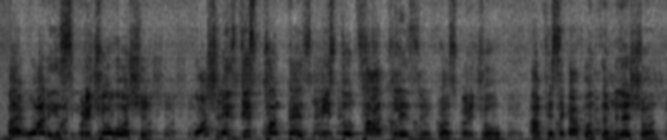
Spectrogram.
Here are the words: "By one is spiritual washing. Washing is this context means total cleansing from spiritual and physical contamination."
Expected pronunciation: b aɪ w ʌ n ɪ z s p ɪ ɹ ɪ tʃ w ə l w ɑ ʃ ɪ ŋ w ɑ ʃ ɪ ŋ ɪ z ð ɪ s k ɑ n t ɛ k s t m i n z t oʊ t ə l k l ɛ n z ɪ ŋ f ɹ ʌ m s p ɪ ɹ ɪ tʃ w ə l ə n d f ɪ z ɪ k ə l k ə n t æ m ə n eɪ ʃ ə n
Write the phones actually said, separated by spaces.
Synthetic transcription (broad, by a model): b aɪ w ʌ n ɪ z s p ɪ ɹ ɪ tʃ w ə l w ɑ ʃ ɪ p w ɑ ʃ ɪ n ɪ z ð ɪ s k ɑ n t ɛ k s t m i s t oʊ t ə l k l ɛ z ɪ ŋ f ɹ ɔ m s p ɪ ɹ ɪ tʃ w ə l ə n f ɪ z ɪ k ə l k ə n t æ m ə n eɪ ʃ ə n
